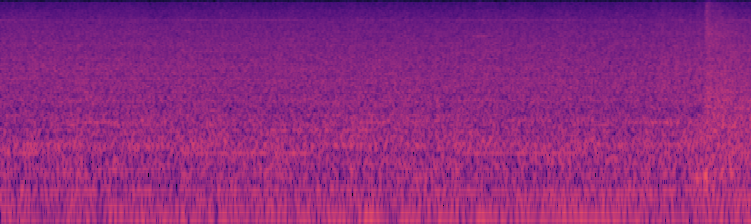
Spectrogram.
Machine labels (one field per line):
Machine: slide rail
